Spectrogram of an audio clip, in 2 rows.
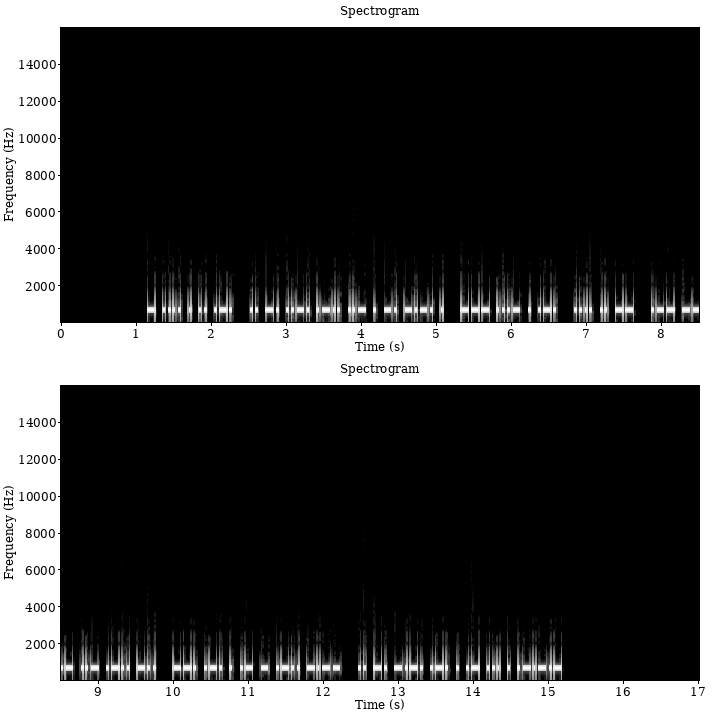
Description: Morse code, heard as a keyed tone, about 34 wpm, 700 Hz. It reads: THEIR INFLUENCE OVER HIM WOULD GREATLY INCREASE.
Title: Sentences from Top 1400 Words 35wpm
